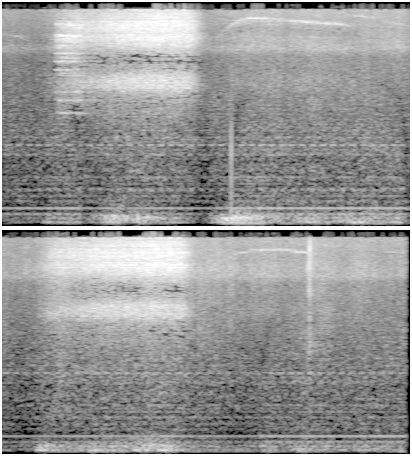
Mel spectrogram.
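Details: Sleeping pet cat snoring: soft rough hissing breaths on both inhalation and exhalation over steady room hum.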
